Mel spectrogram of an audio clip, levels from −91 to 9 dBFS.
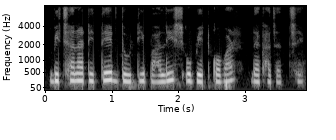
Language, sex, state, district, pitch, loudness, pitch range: Bengali, female, West Bengal, Alipurduar, 215 Hz, -16 LUFS, 205-230 Hz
